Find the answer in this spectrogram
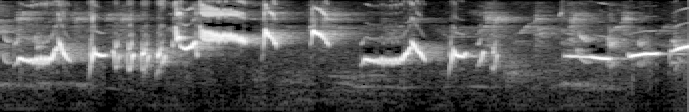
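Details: White-rumped shama, a Medan-type prize winner used to stir other shamas into song, gives bright rising whistles mixed with high chattering notes, short pauses between phrases, and a final pair of clear upslurred whistles.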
